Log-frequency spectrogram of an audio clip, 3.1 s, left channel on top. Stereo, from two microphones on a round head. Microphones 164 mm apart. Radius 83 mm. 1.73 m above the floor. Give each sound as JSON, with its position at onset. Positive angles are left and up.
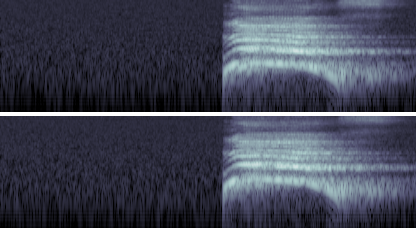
{"t": 1.7, "sound": "a shout", "side_deg": 15, "distance_m": 1.2}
